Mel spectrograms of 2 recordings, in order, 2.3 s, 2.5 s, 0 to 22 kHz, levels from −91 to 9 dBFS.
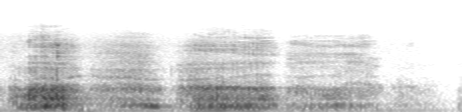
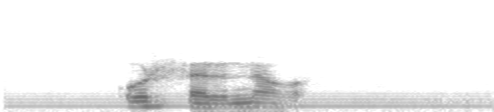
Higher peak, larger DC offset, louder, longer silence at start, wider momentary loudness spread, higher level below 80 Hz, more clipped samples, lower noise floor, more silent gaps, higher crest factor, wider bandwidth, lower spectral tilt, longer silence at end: first, -10 dBFS vs -24 dBFS; neither; first, -30 LUFS vs -42 LUFS; second, 0.05 s vs 0.65 s; first, 19 LU vs 16 LU; first, -52 dBFS vs -76 dBFS; neither; second, -55 dBFS vs -68 dBFS; neither; about the same, 20 dB vs 22 dB; first, 7.6 kHz vs 3.8 kHz; about the same, -8 dB/octave vs -8 dB/octave; second, 0.45 s vs 0.6 s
